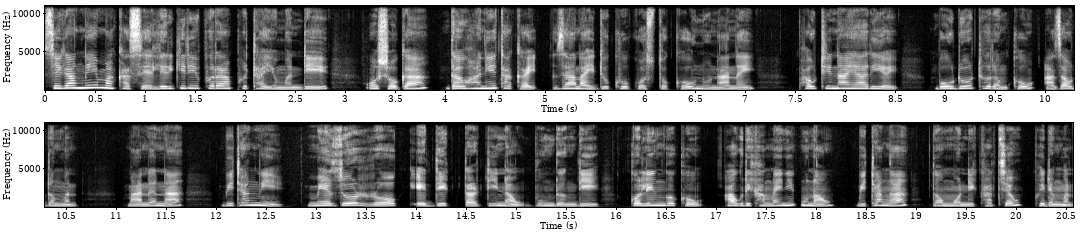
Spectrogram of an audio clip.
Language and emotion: Bodo, neutral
